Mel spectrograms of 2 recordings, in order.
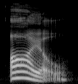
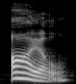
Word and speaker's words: aisle: Again, we have a silent letter here. It should be pronounced like isle isle and it is a walkway between rows for example in a store or plane.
